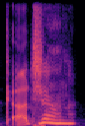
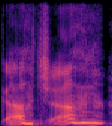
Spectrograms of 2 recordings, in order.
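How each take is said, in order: First: High plaintive anime hero impression; Deku. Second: High anime hero voice, placed further back; Deku. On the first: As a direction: cry out the name in a high put-on voice. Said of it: "You sound like Deku". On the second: Shown as a demonstration. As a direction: call the name high, from further back in the throat. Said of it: "Gachan's a little bit further back".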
